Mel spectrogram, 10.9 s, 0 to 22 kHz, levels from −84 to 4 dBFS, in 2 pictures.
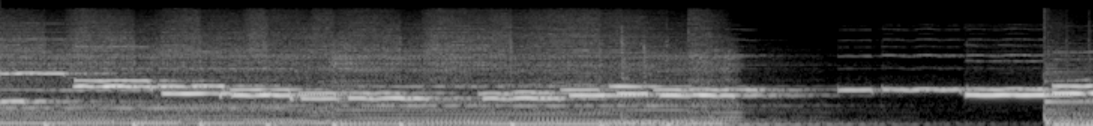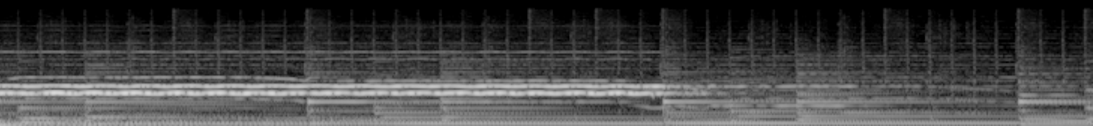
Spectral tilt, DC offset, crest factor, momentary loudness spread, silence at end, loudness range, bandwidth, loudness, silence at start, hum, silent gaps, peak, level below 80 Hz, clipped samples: -5 dB/octave; under 0.1%; 14 dB; 15 LU; 0 s; 5 LU; 16 kHz; -18 LUFS; 0 s; none; none; -6 dBFS; -36 dBFS; under 0.1%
